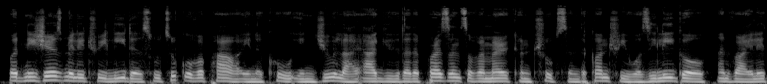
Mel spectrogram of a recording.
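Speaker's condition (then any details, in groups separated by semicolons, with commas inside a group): No condition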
